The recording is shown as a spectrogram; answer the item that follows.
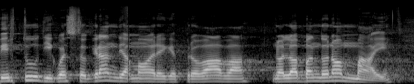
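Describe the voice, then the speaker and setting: This man talks at a moderate pace with a fairly high pitch and fairly even intonation. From Sicily, Catania; Sicily. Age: 20s. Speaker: young pilgrim giving testimony. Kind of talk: testimony. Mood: earnest, emotional. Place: stage. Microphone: handheld.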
